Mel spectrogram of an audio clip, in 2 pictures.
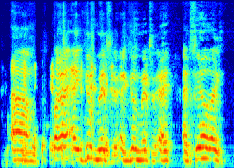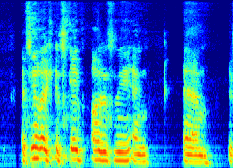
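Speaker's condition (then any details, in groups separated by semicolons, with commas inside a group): Cerebral palsy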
